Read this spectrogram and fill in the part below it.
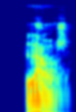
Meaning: Laos (a country in Southeast Asia)
- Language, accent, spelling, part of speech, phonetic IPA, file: Catalan, Valencia, Laos, proper noun, [ˈla.os], LL-Q7026 (cat)-Laos.wav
